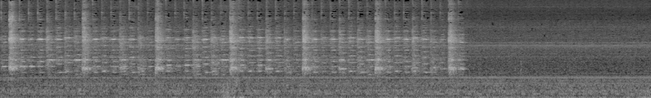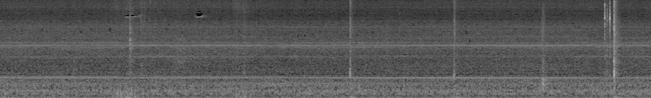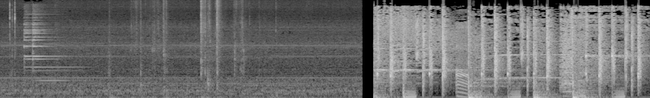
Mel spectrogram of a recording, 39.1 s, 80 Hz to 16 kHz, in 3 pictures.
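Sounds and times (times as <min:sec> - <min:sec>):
low background hum: 0:00.0 - 0:34.6
chirping tone: 0:26.3 - 0:28.2.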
